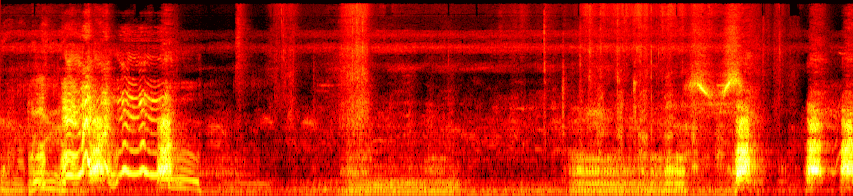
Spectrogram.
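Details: Agitated black Bhotiya dog gives a drawn-out, wavering harmonic whine-howl, then low growling, ending with two sharp barks.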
